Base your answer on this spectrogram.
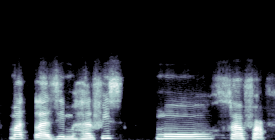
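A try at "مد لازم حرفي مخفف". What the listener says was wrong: Bukan harfis, tapi harfi mukhaffaf.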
